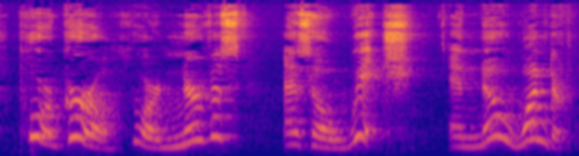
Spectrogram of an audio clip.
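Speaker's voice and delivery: lightly voiced mother pitying a girl out loud; exclaiming Ma. A narrator's reading. Reading Ma's exclaimed line.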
